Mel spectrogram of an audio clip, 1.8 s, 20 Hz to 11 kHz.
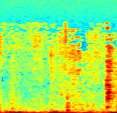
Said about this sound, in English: Bless you. What's the time on that? 5:05. Oh, what are we, cutting out sneezes now? Yeah, leave that in.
